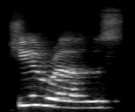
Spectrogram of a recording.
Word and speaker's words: churros: Okay, so churros, you mentioned the R, like that it's in English people might say churros, but I know that's not right because it's has the two R's, and in Spanish,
